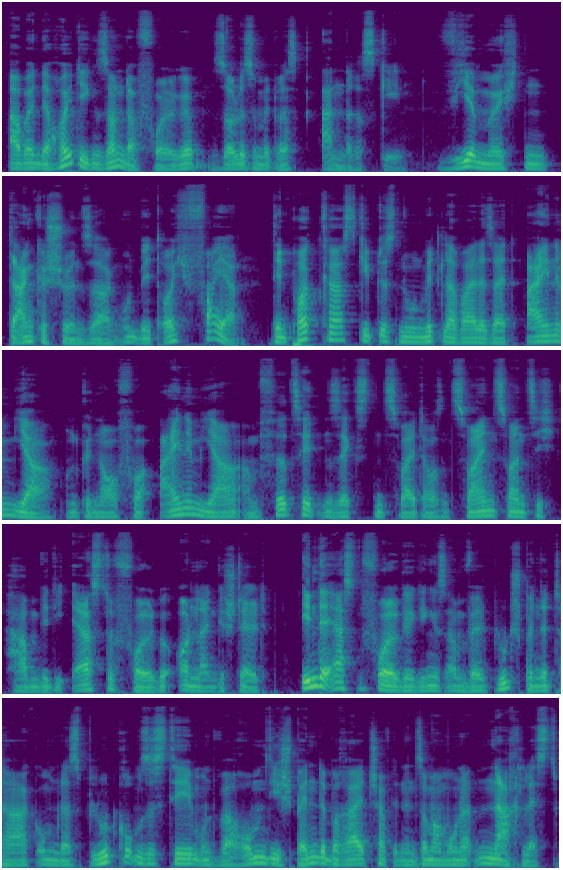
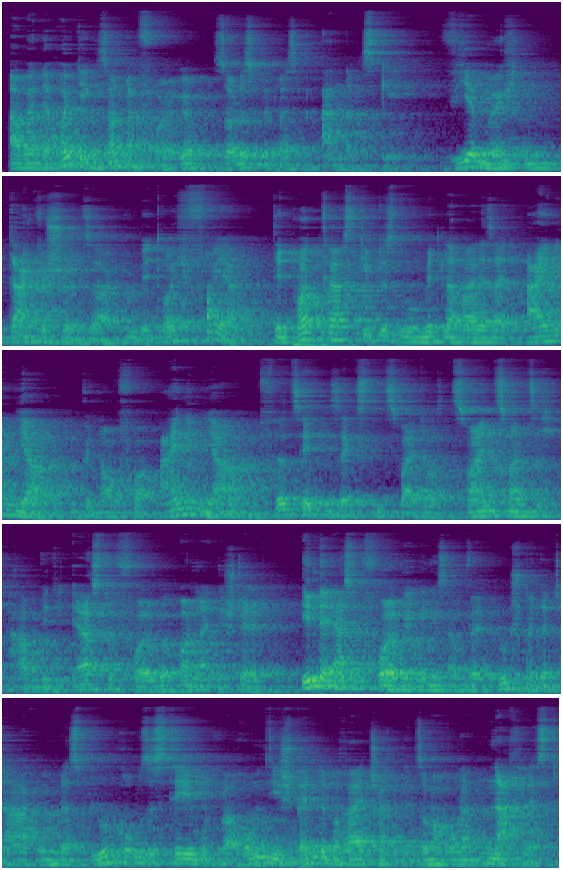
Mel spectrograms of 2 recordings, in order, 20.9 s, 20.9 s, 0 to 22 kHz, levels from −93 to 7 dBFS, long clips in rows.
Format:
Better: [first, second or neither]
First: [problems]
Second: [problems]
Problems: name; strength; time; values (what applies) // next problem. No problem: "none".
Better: first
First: none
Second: room echo; noticeable; dies away in 1 s // off-mic speech; somewhat distant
